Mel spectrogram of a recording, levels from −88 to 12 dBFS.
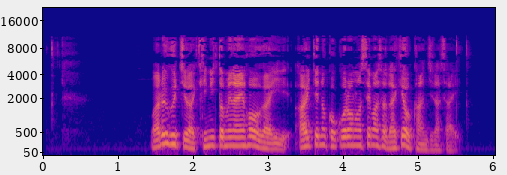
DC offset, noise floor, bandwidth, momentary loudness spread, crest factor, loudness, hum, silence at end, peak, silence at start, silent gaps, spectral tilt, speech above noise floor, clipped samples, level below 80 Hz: under 0.1%; -76 dBFS; 11.5 kHz; 15 LU; 18 dB; -24 LUFS; none; 0.5 s; -8 dBFS; 1.45 s; none; -3.5 dB/octave; 51 dB; under 0.1%; -62 dBFS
